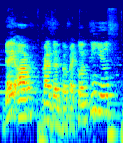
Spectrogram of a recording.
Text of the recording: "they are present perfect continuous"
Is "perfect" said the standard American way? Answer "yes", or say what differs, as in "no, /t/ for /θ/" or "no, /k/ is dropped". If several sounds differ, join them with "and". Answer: no, /b/ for /p/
